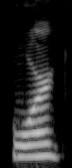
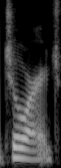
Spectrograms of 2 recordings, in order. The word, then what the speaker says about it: Georg: And one of the things that is by, I think you pronounce his name Jorg Feuerstein. I don't think you pronounce it George, but it's spelled George Feuerstein.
